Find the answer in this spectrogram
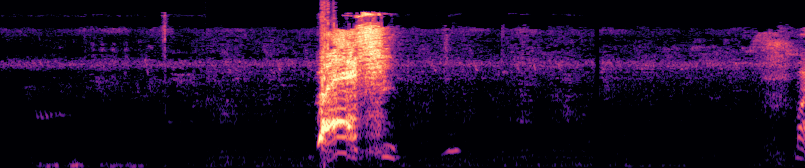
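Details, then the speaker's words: Sneezing challenge using snuff (nasal tobacco powder): one sharp, loud sneeze with a brief vocal onset, amid quiet outdoor background; only a few sneezes were produced. "അപ്പൊ നമ്മള് മൂക്കുപൊടി വെച്ചിട്ട് sneezing challenge ചെയ്തു. അധികം ഒന്നും തുമ്മാൻ പറ്റിയിട്ടില്ല."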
